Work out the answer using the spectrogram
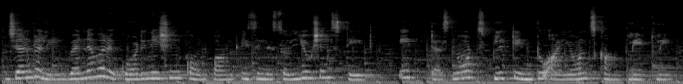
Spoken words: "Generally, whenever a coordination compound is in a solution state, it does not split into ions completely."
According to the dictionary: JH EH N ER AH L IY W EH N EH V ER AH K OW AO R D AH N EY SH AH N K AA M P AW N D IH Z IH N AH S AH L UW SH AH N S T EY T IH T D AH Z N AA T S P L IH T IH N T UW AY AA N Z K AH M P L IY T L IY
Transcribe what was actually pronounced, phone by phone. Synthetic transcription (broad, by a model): JH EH N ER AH L IY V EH N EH V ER AH K OW AO R D AH N EY SH AH N K AA M P AW N D IH Z IH N AH S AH L UW SH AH N S T EY T IH T D AH Z N AA T S P L IH T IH N T UW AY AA N S K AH M P L IY T L IY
